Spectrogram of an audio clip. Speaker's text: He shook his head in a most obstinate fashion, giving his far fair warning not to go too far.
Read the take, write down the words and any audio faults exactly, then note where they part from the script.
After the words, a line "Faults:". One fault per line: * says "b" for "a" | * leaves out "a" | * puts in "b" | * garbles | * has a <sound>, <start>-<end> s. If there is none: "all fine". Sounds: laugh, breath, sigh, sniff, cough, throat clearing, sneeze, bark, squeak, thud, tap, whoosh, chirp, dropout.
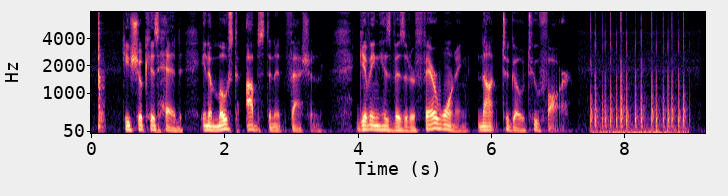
He shook his head in a most obstinate fashion, giving his visitor fair warning not to go too far.
Faults:
* has a thud, 0.1-0.2 s
* says "visitor" for "far"
* has a tap, 7.5-9.0 s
